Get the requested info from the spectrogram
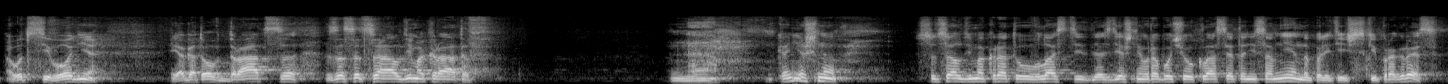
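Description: An actor playing a bookish, passionate middle-aged diplomat, wry and rhetorical, in a theatrical radio drama. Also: male voice, medium pitch, unhurried, long pauses, natural voice. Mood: indignant, wry.

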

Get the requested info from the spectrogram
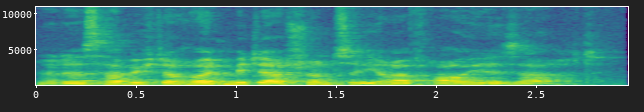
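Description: An actress playing a plain-spoken, caring housemaid in a German radio drama, simple and hesitant in manner. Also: female voice, fairly low pitch, fairly even intonation, a little fast, a little mellow, roomy sound, lightly acted. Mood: concerned.

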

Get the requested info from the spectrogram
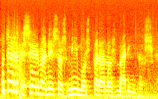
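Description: An actress playing a bustling, teasing, protective nursemaid in Spanish radio theatre, wry and familiar, with a Castilian accent. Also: female voice, lowish voice, very animated, a little fast. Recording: faintly noisy 1970s radio recording.

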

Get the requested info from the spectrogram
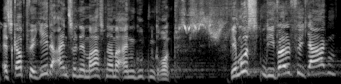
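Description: An actor playing a panicky, defensive man on trial in a radio play, excitable and stammering as he justifies himself. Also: very high voice, normal speed, a little hiss or hum. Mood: defiant, defensive. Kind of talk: German radio play acting.

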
